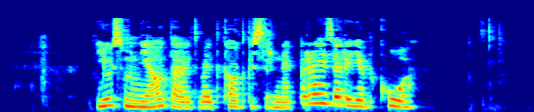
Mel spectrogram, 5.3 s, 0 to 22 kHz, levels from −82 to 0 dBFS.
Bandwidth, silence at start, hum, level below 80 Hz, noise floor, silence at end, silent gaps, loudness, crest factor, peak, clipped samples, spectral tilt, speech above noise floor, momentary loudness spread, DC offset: 11.5 kHz; 0.4 s; none; -66 dBFS; -67 dBFS; 1.2 s; none; -18 LUFS; 18 dB; -2 dBFS; under 0.1%; -3 dB/octave; 48 dB; 7 LU; under 0.1%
